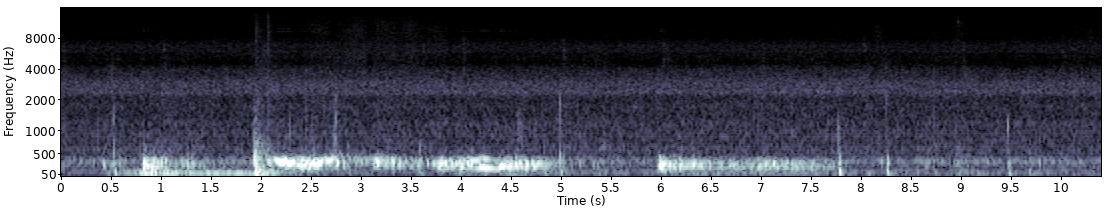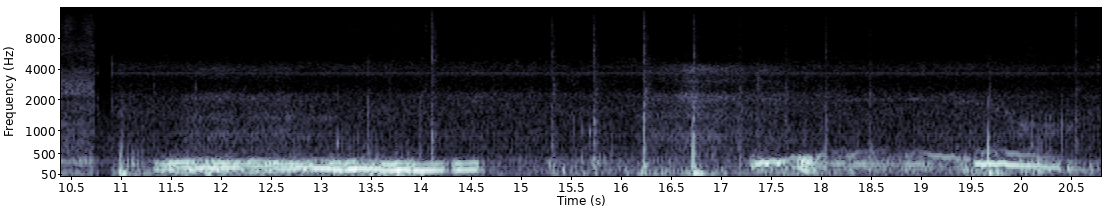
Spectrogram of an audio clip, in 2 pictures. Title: Stomach Growling Compilation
